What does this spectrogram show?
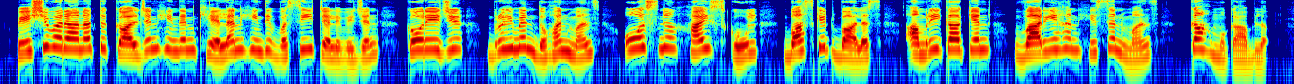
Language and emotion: Kashmiri, neutral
